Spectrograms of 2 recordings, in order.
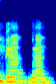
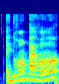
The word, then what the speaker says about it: grands-parents: Mes É, grands-parents ne prononcent ni le D, ni le T, et ni le S du pluriel.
